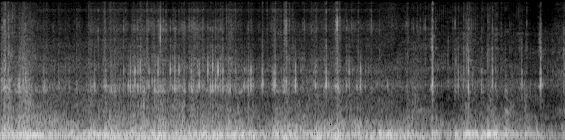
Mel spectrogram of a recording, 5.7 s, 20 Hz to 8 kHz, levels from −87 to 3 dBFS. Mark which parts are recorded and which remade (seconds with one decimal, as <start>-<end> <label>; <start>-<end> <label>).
0.0-0.4 recorded; 0.4-3.8 remade; 3.8-5.7 recorded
